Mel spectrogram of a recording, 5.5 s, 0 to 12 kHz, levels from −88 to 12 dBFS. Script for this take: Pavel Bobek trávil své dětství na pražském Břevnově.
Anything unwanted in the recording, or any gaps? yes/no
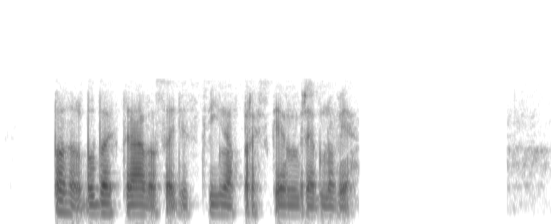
no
